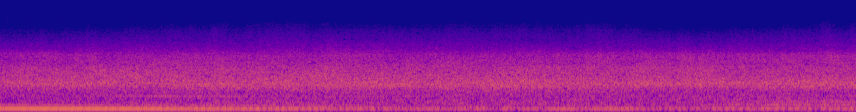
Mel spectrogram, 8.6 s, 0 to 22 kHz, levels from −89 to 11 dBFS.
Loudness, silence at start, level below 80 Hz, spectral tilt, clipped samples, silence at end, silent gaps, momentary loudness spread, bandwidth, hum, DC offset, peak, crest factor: -32 LUFS; 0 s; -50 dBFS; -5.5 dB/octave; under 0.1%; 0 s; none; 3 LU; 9.8 kHz; none; under 0.1%; -18 dBFS; 12 dB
